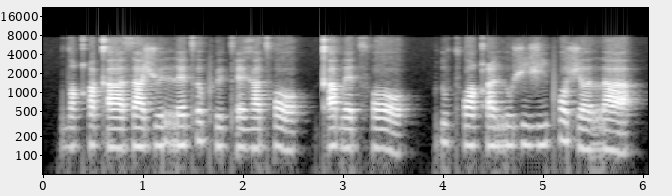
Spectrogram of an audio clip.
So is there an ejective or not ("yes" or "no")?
yes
